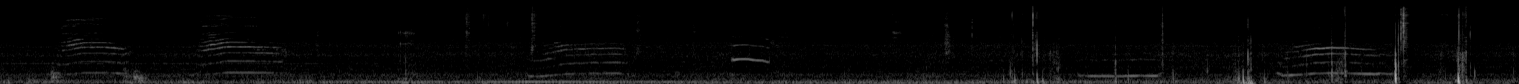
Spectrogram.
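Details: Domestic cat, a mother with her kitten: a series of drawn-out, slightly wavering meows, some rising then falling, with pauses between, followed by a few shorter, higher mews and scattered soft clicks and knocks in a quiet room.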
